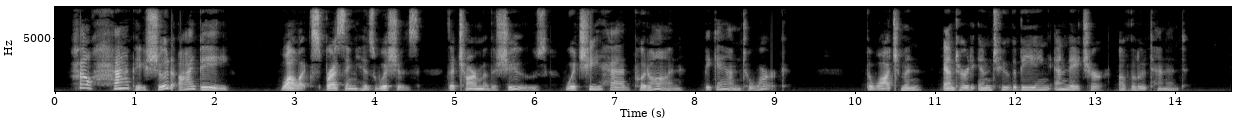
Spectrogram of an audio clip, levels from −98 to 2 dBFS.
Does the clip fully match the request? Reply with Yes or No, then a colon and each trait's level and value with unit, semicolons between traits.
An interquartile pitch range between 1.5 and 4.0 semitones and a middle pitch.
No: average, 4.9 semitones; medium, 170 Hz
